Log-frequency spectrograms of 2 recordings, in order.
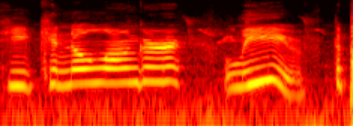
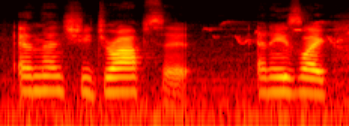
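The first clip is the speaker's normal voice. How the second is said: normal talking voice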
